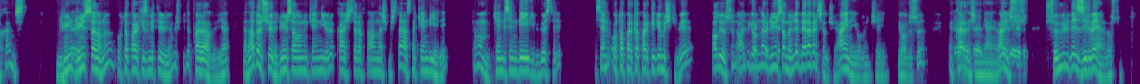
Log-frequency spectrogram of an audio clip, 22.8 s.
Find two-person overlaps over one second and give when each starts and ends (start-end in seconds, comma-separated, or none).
19.1-20.3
